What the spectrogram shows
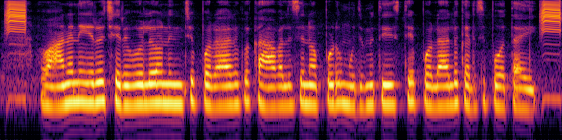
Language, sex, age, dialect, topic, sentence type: Telugu, female, 18-24, Utterandhra, agriculture, statement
